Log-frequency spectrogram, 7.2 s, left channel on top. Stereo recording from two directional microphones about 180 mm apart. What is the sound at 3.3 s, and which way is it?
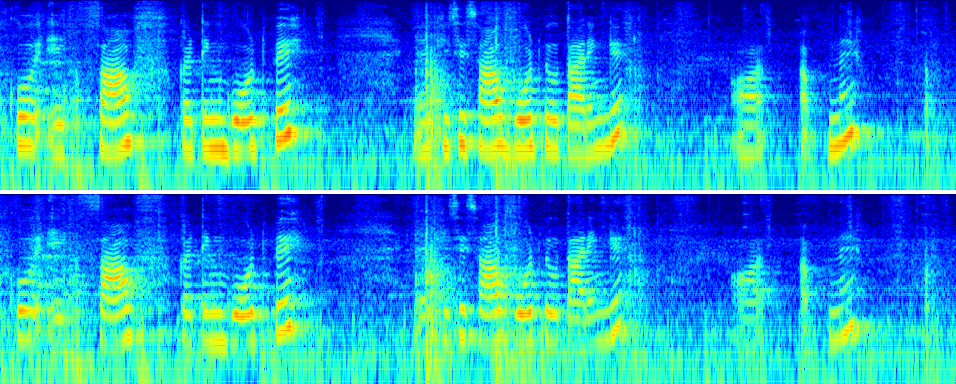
A woman's voice, 35° left (ahead or behind).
